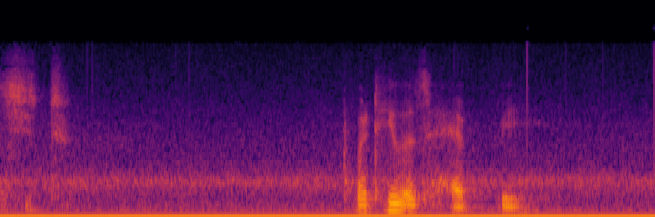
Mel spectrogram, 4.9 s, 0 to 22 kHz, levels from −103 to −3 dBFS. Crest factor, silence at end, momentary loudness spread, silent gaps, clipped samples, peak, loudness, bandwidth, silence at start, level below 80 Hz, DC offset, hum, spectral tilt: 22 dB; 0 s; 23 LU; none; under 0.1%; -16 dBFS; -35 LUFS; 9.6 kHz; 0 s; -60 dBFS; 2%; none; -8 dB/octave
